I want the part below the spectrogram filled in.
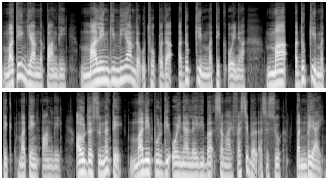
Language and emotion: Manipuri, neutral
